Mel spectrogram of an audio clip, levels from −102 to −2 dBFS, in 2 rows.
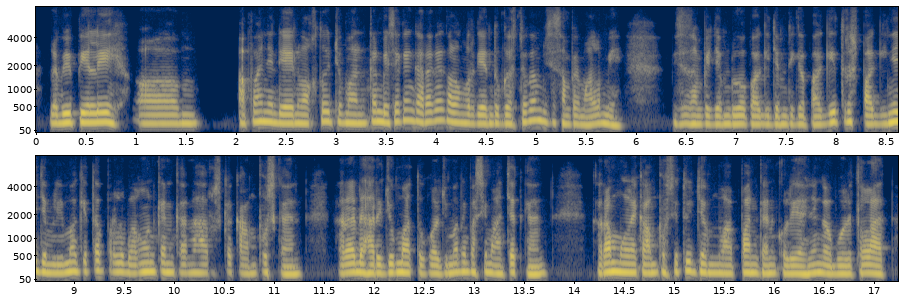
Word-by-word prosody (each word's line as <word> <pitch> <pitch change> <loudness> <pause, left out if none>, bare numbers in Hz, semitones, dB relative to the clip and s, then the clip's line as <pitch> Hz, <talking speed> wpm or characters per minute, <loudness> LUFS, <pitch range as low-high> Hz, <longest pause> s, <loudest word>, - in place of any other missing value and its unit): lebih 170 +1 +5
pilih, 180 0 +5 0.3
mmm, 160 0 -1 0.6
apa, 165 - -5
nyediain 165 -3 +2
waktu 165 +4 -2
cuman 170 -2 +1
kan 195 - +2
biasanya 190 +2 0
kan - - -1
karena 185 0 +1 0.2
kalau 185 -2 +3
ngerjain 160 -1 0
tugas 160 -1 -2
itu - - -4
kan 215 - +1
bisa 190 -4 -3
sampai 155 -1 -2
malam 150 +4 -1
nih, 135 - -1 0.5
bisa 155 -1 -6
sampai 155 0 -1
jam 150 0 -1
02.00 155 0 +1
pagi, 150 0 -2
jam 150 0 -2
03.00 150 0 -4
pagi, 145 +6 0
terus 190 0 -3
paginya 155 +4 +2
jam 170 -3 +2
5.00 160 +4 +2
kita 180 +2 -3
perlu 170 -2 -2
bangun 165 +3 +2
kan 170 -1 +1
karena 155 -1 -4
harus 155 -1 -11
ke 165 - -9
kampus 150 +2 -4
kan. 135 0 -1 0.3
Karena 160 +2 +2
ada 165 - +5
hari 150 0 +3
Jumat 160 -1 +3
tuh, 145 -1 -7
kalau 150 - 0
Jumat 160 +3 0
pasti 165 0 -3
macet 145 +2 -1
kan. 135 +2 0 0.4
Karena 165 +2 +3
mulai 165 -2 +5
kampus 160 0 -1
itu 185 +2 0
jam 160 -2 0
08.00 150 +1 +1
kan 150 -1 -1
kuliahnya 140 0 +2
nggak 145 -3 +1
boleh 140 0 +1
telat, 150 0 +1
160 Hz, 215 wpm, -24 LUFS, 150-170 Hz, 0.6 s, lebih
